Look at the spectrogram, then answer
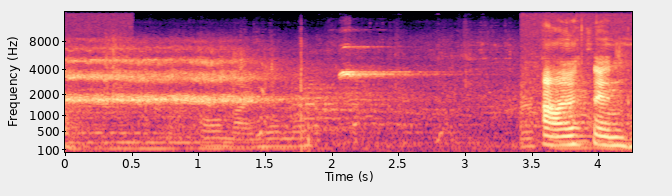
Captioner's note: whistle blowing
